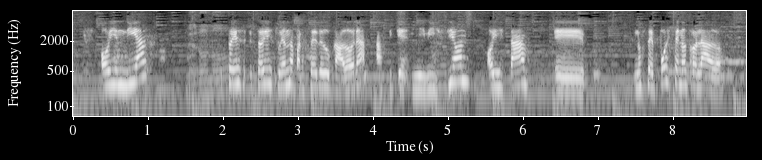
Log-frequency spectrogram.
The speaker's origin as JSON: {"language": "Spanish", "town": "La Cumbre", "region": "Córdoba", "country": "Argentina", "said": "Yo soy de La Cumbre, así que viajo todos los días y vuelvo a mi casa a las 10:30 de la noche, 11, cuando salgo del colegio. Y nunca había tenido miedo, vivo en un barrio en la entrada de La Cumbre"}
